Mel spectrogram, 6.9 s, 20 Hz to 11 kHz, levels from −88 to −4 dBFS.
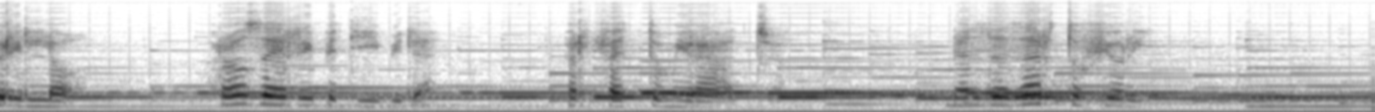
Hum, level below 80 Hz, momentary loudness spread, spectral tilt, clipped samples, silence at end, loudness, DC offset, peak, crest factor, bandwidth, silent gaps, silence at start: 50 Hz at -60 dBFS; -58 dBFS; 14 LU; -3.5 dB/octave; under 0.1%; 0 s; -27 LUFS; 0.9%; -8 dBFS; 18 dB; 10.5 kHz; none; 0 s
